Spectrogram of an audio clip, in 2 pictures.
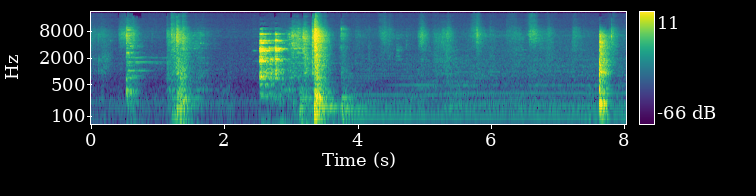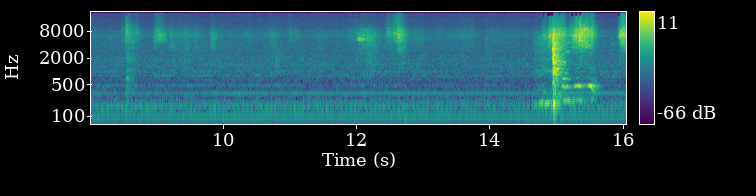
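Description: Melted butter is stirred in a pan with a utensil, giving intermittent scrapes and metallic knocks amid a low steady kitchen hum, with a few louder clanks near the start and end.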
